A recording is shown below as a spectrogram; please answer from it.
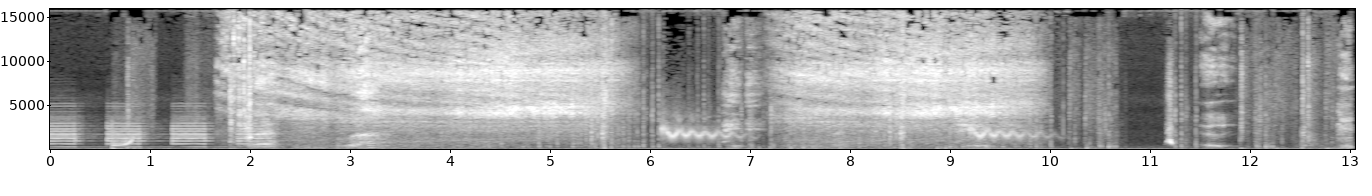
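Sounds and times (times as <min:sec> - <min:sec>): jet engine hiss: 0:01.7 - 0:05.9, 0:07.2 - 0:10.1.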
